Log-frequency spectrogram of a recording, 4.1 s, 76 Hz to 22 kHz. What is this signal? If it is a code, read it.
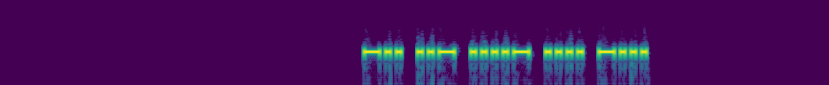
Morse code, heard as a keyed tone, about 46 wpm, 700 Hz. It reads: DU4HB
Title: DXCC-100 Call Signs - 5 Characters - Repeated 3x - 45wpm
